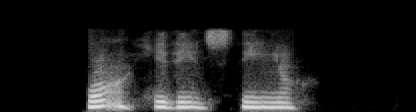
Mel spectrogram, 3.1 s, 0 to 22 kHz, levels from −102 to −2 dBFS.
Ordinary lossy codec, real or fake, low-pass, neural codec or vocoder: Opus, 16 kbps; fake; 7.2 kHz; vocoder, 44.1 kHz, 128 mel bands every 512 samples, BigVGAN v2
